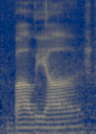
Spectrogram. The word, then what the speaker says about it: balayage: thrown at them like balayage and the correct way to say it balayage and ombre so we're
